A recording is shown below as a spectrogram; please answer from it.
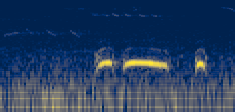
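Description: A dove gives a soft, hollow three-note coo, short, long, short, with the middle note drawn out; faint high chirps of other birds behind.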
